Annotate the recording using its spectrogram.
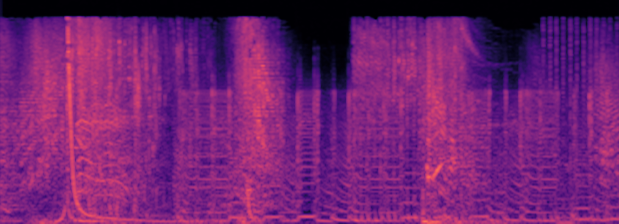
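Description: Action film score with fight sound effects laid over it: a whoosh sweeping down in pitch about half a second in, scattered hits, and a heavy thump about four seconds in.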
